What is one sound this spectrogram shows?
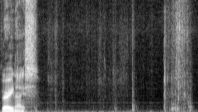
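A small device is lifted out of a foam tray.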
